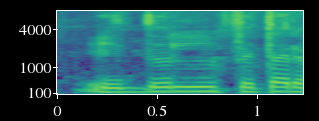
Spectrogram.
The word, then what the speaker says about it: عید الفطر: ایک تلفظ درست کرنے کی بھی ہم کوشش کریں گے. عموماً عید کے دن ایک لفظ کہا جاتا ہے عید الفطر یا عید الفطر, صحیح لفظ کیا ہے؟ – عید الفطر عمران دے.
